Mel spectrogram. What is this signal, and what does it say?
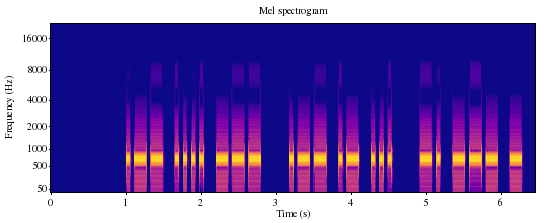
Morse code, heard as a keyed tone, about 23 wpm, 700 Hz. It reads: WHO WAS NOT
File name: practice / 22wpm / Sets of 7 Words - 22wpm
